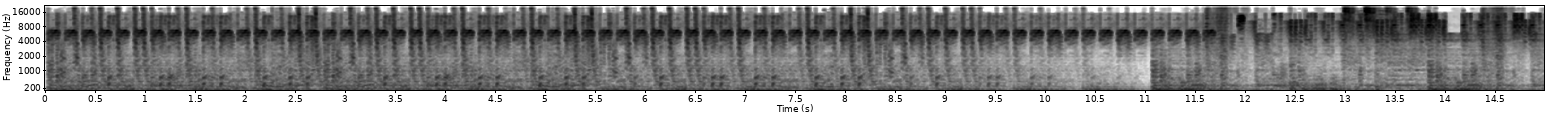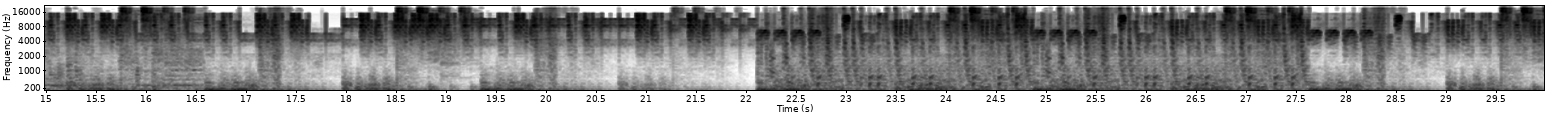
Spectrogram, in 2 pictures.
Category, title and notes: Music > Multiple instruments
Demo Track #4046 (Industraumatic)
Ambient, Cyberpunk, Games, Horror, Industrial, Noise, Sci-fi, Soundtrack, Underground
